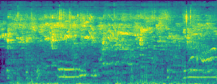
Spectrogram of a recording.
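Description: Several Black Burma chickens cluck and murmur together in short, overlapping notes, with the steady hum of a busy farm shed behind.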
